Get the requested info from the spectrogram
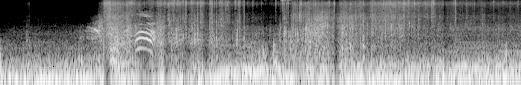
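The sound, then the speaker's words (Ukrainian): An incoming shell explodes in a sudden, loud blast through a steady background rumble and leaves the spot smoking. A long wash of crackling, rain-like debris noise follows, with a brief tonal whine that lingers to the end. “Шо, сраный Ванька, сюда прилетел, гаденыши, дымится еще, падла.”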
